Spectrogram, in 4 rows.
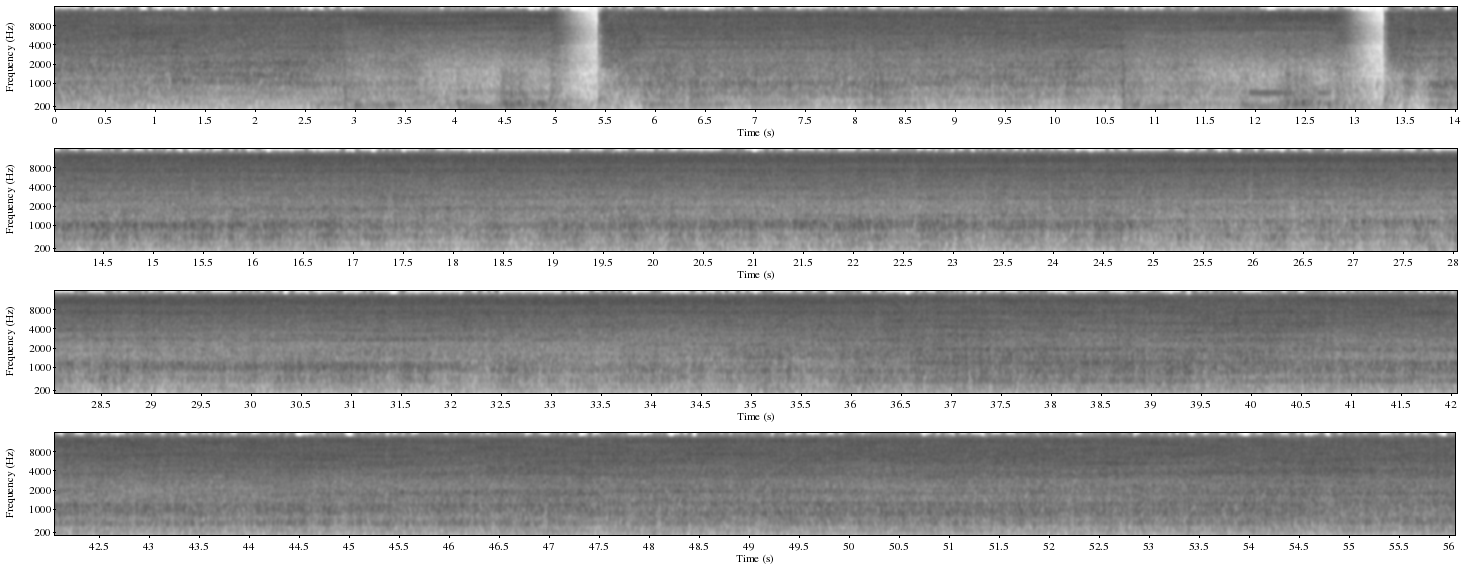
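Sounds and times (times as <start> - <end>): plasma torch hissing: 0.0 - 56.0.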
